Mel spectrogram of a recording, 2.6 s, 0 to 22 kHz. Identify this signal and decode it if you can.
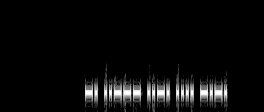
Morse code, heard as a keyed tone, about 50 wpm, 700 Hz. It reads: N2FHC
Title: USA Call Signs - 5 Characters - 50wpm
